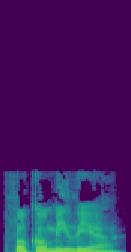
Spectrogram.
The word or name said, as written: phokomelia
